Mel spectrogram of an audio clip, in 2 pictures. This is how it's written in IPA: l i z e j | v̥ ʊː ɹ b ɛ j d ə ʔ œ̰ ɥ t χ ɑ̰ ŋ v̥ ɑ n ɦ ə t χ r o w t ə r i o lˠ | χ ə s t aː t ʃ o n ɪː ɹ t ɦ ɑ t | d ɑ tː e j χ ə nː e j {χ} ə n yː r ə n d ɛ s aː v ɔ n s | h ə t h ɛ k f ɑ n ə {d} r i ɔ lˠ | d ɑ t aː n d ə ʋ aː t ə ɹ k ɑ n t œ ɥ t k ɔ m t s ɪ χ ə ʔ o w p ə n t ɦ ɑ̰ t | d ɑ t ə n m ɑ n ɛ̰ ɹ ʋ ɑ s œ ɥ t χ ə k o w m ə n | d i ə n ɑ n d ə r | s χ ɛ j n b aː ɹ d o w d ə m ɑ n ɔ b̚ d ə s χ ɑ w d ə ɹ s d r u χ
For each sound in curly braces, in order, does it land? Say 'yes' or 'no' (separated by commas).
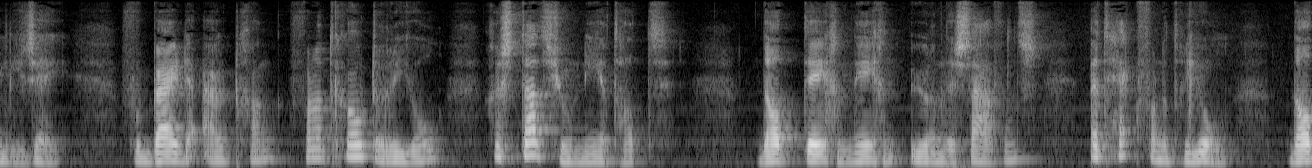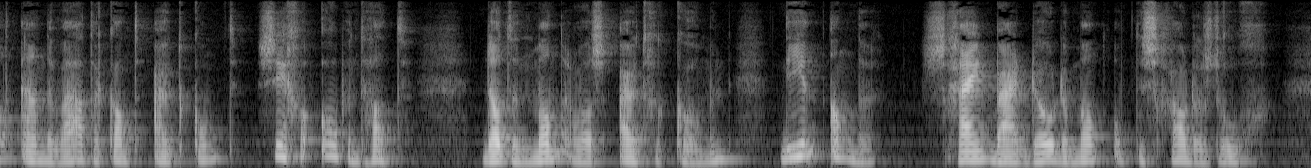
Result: yes, no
